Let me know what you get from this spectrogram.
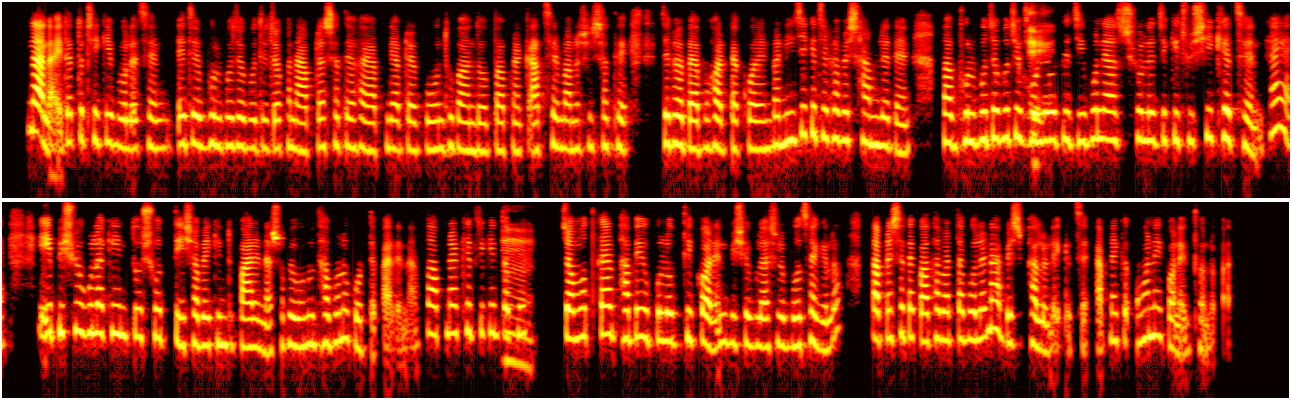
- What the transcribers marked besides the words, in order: horn
- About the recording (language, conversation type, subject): Bengali, podcast, ভুল বোঝাবুঝি হলে আপনি প্রথমে কী করেন?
